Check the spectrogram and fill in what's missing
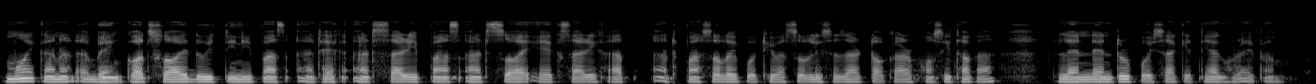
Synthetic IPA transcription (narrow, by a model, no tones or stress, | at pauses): mojkanada̰bɛŋkɔtsɔjdujtinipãsatʰɛkʰatʰsaɹipãsatʰsɔjɛksaɹixʰatatʰpãsɔlojpotʰibasolːisɦɛzaɹtɔkaɹpʰɔ̃sitʰɔka | lɛndɛntʊɹpojsaketijaɡʱuɹajpa̰m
